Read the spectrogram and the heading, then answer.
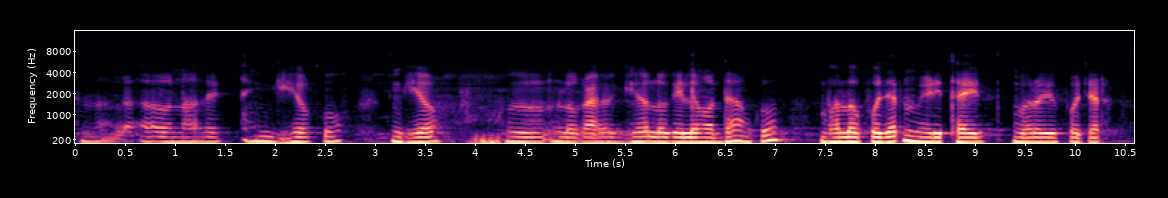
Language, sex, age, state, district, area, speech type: Odia, male, 18-30, Odisha, Mayurbhanj, rural, spontaneous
